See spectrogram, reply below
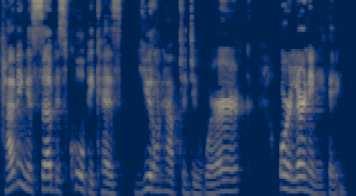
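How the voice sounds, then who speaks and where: A woman reading a children's book aloud as a teacher to her class, with deliberate, expressive storytelling. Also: on the low side, breathy edge.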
